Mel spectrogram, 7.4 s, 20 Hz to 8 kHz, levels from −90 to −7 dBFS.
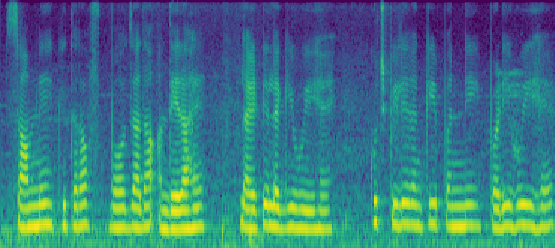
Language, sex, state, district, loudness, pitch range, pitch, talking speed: Hindi, female, Bihar, West Champaran, -15 LUFS, 190-205 Hz, 195 Hz, 155 wpm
